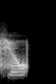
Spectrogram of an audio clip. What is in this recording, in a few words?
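"kill" English, speech; DCS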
